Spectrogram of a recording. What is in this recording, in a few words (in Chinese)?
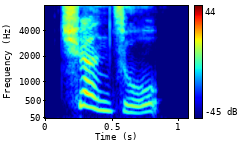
"劝阻", Chinese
